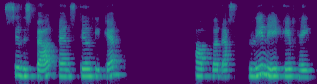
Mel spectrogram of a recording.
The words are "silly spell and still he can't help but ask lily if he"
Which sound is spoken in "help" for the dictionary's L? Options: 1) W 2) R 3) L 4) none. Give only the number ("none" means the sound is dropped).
4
